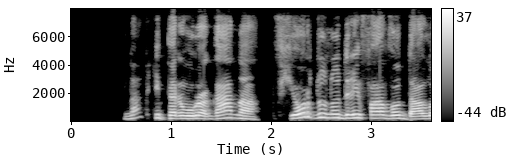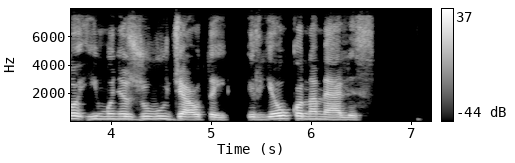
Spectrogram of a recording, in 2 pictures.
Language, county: Lithuanian, Klaipėda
